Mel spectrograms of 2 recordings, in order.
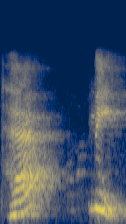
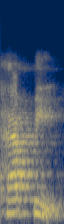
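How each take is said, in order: First: The word is split into two separated syllables. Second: The word is said whole without a break.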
